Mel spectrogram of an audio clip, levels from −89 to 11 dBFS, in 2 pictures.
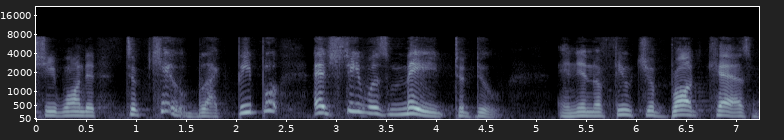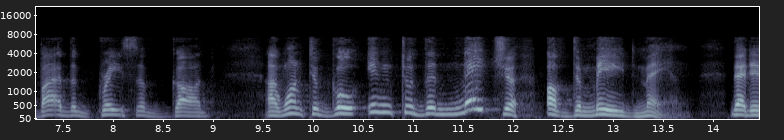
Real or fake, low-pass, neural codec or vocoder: fake; 7.2 kHz; codec, 16 kHz, 1.1 kbps, Voila-Tokenizer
